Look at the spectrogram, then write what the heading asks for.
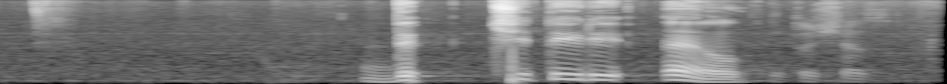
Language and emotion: Russian, neutral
